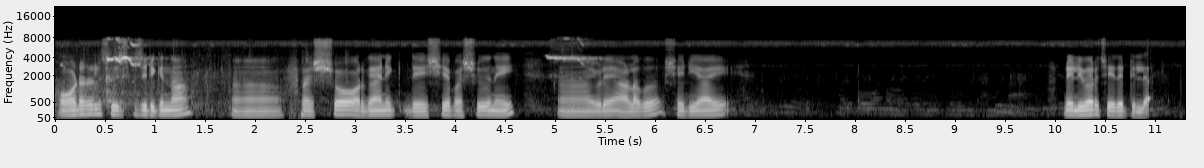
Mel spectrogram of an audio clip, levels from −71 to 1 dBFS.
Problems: constant background noise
